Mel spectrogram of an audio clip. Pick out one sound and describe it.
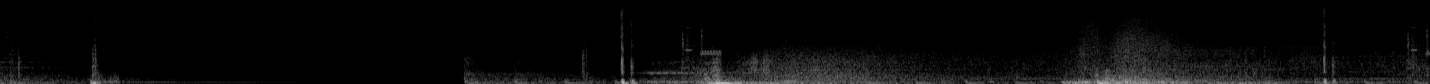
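A menu button clicks a few times.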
